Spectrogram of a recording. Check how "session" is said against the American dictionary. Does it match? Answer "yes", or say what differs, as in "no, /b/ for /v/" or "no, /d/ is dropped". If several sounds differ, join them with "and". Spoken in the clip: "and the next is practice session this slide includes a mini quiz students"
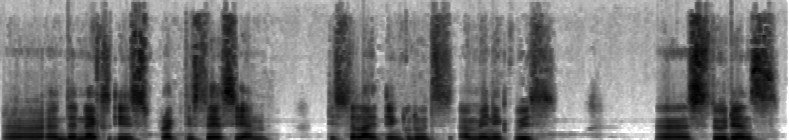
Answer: no, /ʃ/ is dropped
